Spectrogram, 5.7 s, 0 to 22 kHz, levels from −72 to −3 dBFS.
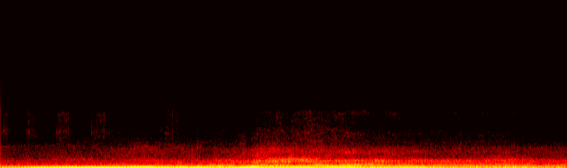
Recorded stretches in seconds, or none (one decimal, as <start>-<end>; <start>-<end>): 0.0-1.9; 2.6-5.7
